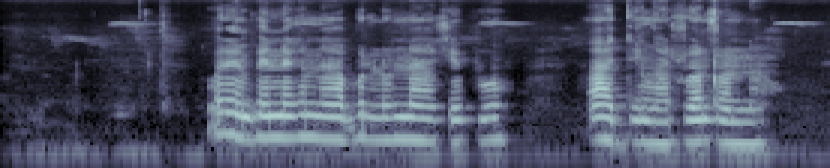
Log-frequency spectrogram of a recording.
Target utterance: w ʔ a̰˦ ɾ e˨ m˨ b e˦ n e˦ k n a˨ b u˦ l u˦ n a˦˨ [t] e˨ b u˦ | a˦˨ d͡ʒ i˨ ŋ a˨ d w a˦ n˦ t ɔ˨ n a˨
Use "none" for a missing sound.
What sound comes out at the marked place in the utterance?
k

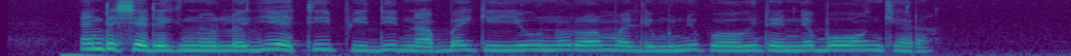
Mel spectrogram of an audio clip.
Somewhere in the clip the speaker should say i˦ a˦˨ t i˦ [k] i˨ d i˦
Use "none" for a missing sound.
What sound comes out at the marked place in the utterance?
p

